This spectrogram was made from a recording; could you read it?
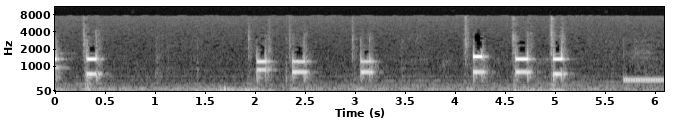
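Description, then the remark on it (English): Seven touch-tone phone beeps, spaced unevenly as a number is dialed over a low background hum, then a steady ringback tone starts at the very end. “Why did it start ringing already?”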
